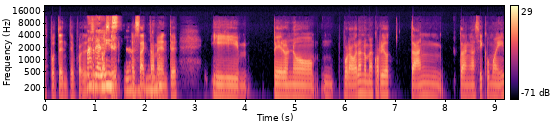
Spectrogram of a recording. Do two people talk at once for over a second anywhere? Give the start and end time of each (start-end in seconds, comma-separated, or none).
0.8-2.4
